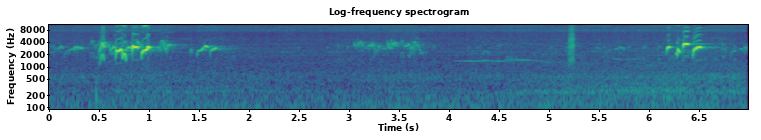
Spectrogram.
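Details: Sooty-headed bulbul delivering a loud challenge song to provoke other bulbuls; a strong burst of warbled chirps, a shorter phrase, near silence with a faint low whistle, then another bright burst at the end.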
